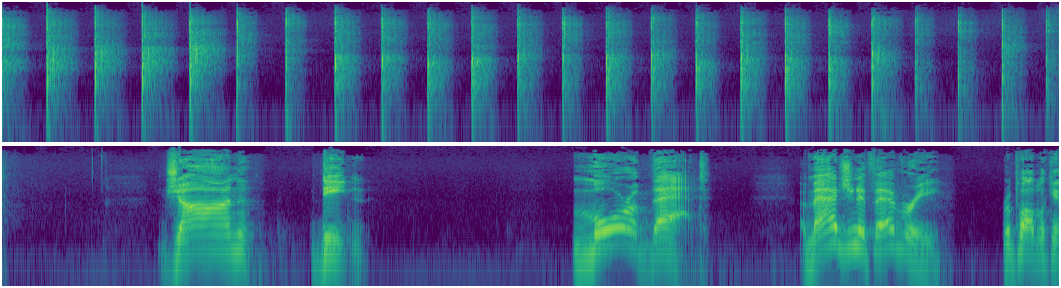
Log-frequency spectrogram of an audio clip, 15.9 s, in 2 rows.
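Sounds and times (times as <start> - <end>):
applause: 0.0 - 6.9
speech: 9.2 - 10.7, 12.2 - 13.3, 13.9 - 15.8.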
